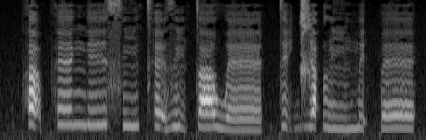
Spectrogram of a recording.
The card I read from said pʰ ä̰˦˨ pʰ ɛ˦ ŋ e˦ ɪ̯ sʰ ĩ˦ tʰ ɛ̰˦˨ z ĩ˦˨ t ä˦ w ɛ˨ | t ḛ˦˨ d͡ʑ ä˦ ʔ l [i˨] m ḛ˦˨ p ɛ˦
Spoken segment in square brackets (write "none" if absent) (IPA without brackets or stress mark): ĩ˨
